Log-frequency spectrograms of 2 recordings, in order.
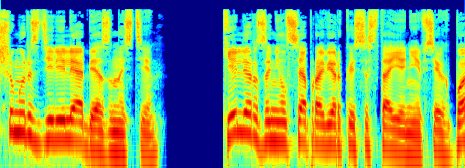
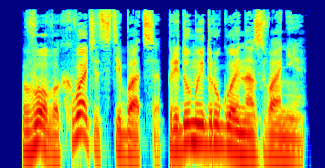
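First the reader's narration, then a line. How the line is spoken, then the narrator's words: Stern, threatening. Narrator (Russian): грозно сказал Келлер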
